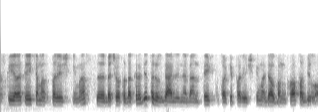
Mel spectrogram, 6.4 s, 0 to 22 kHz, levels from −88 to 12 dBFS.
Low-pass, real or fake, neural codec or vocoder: 3.6 kHz; real; none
